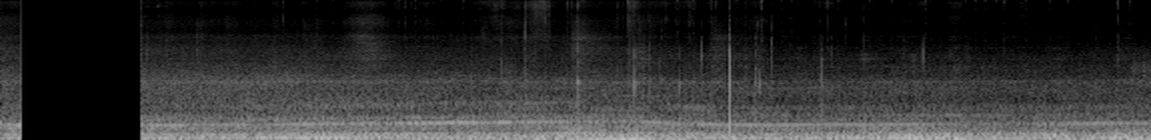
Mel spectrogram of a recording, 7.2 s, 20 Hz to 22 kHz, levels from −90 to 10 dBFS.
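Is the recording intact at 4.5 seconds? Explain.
Yes, at 4.5 seconds the sound is intact, with no dropout, click, distortion or other technical fault at that point.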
